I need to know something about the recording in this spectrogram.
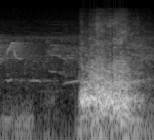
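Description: A jaguar gives a loud, rough yawning growl.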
